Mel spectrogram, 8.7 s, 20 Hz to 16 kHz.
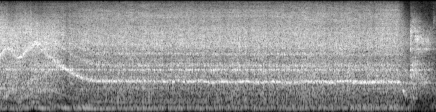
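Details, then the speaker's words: BMW K100 project bike, first start with choke on: four-cylinder runs uneven and hunting, with a whistling tone settling as revs drop; rough running, a vacuum leak suspected and fuel leaking out. "There's a vacuum leak there somewhere, and it's fucking pissing out fuel"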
